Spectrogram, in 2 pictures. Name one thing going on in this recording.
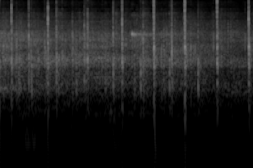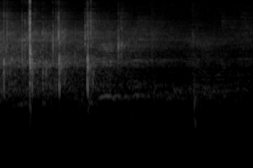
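A crowd cheers and claps in a large echoing gym, then quiets down.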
